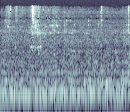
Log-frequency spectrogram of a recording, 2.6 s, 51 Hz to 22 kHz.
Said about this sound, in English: Hey besties, let's do a pump and pour video using my Peru P16 pump. I haven't figured out how to pour milk out of it without the motor on, so I've just been pouring it with the motor on.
